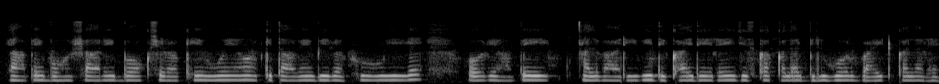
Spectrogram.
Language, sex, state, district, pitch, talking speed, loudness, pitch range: Hindi, female, Jharkhand, Sahebganj, 195 Hz, 190 wpm, -31 LUFS, 190-200 Hz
